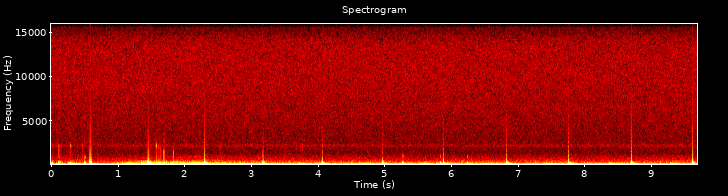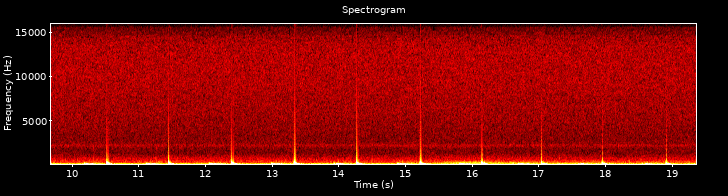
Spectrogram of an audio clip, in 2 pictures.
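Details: Woman's normal resting heartbeat recorded during yoga: steady, low double thumps at about 64 beats a minute with a faint hum behind.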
